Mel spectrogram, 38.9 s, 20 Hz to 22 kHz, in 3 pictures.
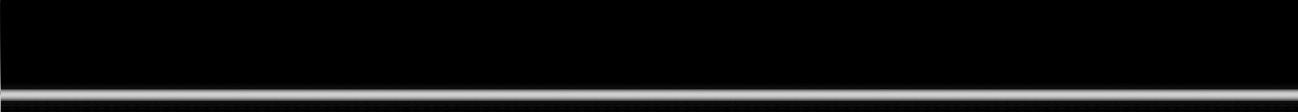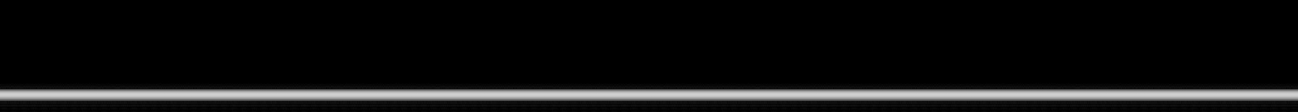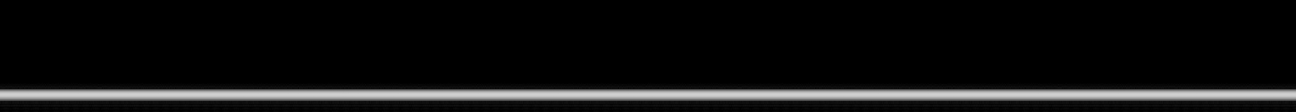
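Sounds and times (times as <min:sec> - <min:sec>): sine-wave test tone: 0:00.0 - 0:38.9.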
